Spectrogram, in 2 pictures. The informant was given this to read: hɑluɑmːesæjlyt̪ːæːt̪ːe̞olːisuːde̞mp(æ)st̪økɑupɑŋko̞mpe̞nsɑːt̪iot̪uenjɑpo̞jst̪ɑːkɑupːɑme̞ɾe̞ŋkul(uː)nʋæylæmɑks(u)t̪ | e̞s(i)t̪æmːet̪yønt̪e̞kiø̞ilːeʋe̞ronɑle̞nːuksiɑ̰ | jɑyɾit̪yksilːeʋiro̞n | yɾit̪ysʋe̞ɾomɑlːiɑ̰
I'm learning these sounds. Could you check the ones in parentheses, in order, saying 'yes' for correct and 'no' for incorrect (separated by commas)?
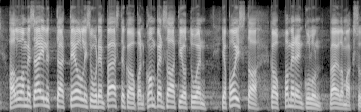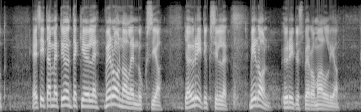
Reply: no, no, yes, yes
